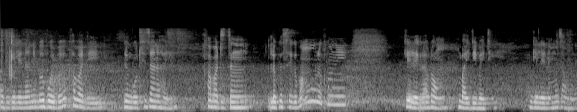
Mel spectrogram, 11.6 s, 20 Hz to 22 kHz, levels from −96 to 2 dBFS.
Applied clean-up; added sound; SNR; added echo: none; none; none; none.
